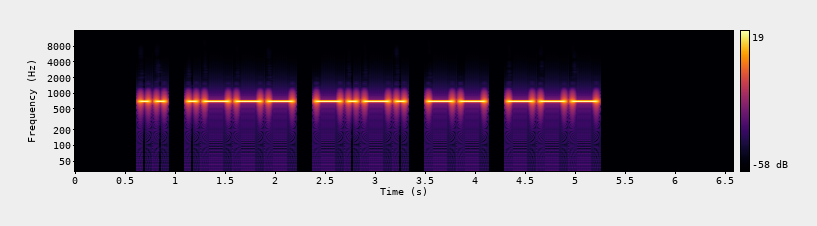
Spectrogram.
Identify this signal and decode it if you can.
Morse code, heard as a keyed tone, about 15 wpm, 700 Hz. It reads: IJCMO
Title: Code Groups - 5 Letters - 15wpm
